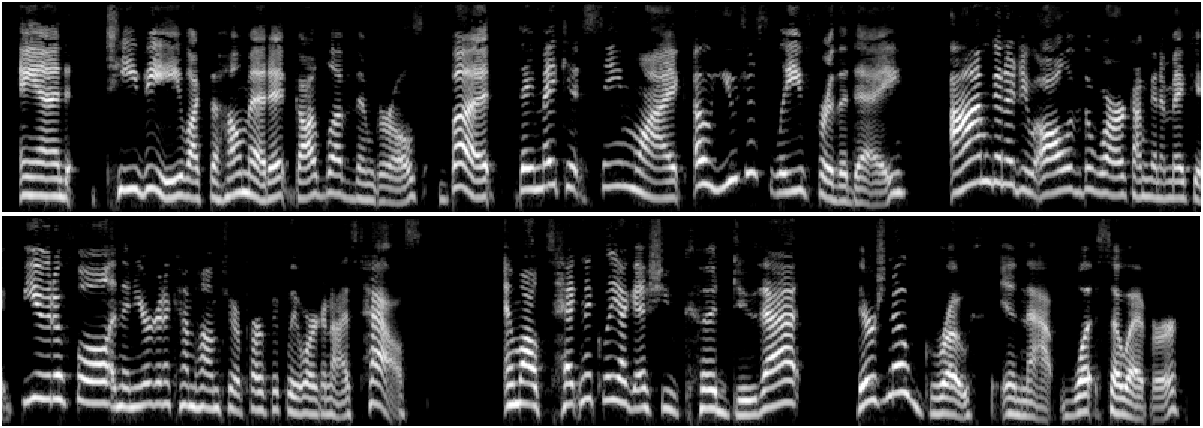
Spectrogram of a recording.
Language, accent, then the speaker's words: English; Knoxville, Tennessee, United States; I am from Knoxville, Tennessee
